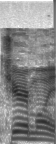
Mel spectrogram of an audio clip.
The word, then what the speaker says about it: cherimoya: the chairman is a root it's a fruit cherimoya yes all right in green hash tag vault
